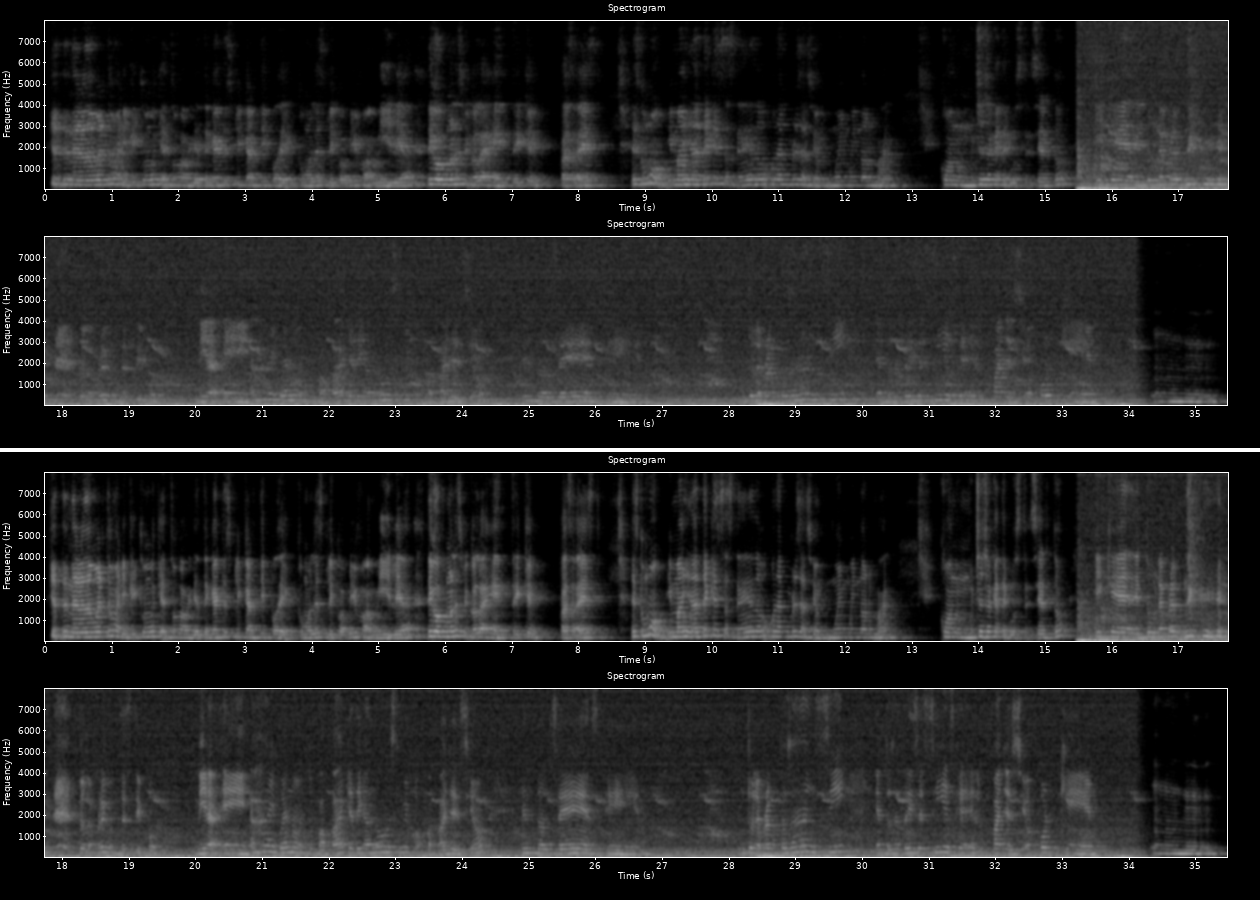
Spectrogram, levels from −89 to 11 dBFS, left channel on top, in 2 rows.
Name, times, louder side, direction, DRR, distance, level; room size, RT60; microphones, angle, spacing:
voice 1, 0.1-7.4 7.7-8.2 8.6-12.7 13.1-15.3 15.7-19.5 20.0-26.8 28.1-33.6 34.3-35.3, right 3 dB, 70° right, 5 dB, 0.4 m, -36 dB
sound 1, 15.5-34.1, equal, 40° left, 0.6 m, -30 dB
3.2 x 2.1 x 3.6 m, 0.89 s
head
